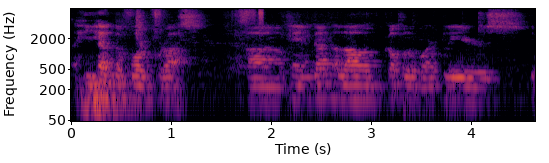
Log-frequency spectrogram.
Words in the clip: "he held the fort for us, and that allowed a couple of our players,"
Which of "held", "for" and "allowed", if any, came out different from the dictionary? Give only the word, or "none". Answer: held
